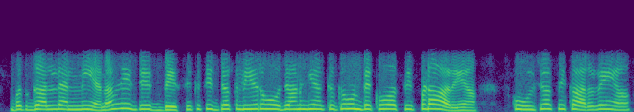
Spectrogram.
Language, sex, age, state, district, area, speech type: Punjabi, female, 18-30, Punjab, Shaheed Bhagat Singh Nagar, urban, conversation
